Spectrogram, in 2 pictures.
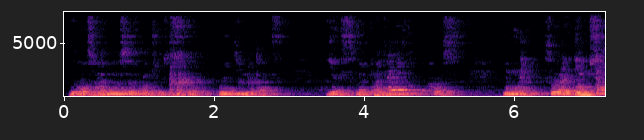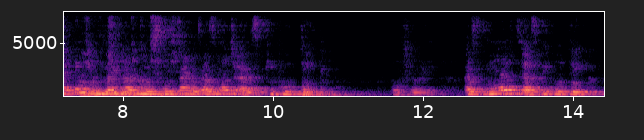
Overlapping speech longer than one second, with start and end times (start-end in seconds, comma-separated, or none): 7.4-8.9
